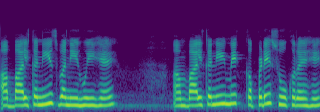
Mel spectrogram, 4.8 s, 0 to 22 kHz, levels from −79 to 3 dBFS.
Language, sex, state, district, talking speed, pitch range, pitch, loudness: Hindi, female, Chhattisgarh, Bilaspur, 150 wpm, 250-280 Hz, 260 Hz, -12 LUFS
